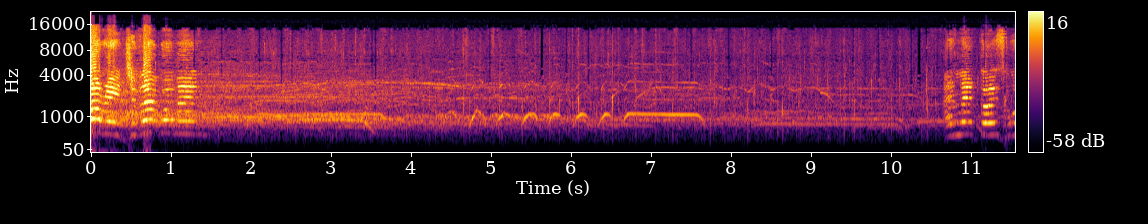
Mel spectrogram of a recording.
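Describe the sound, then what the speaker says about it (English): A large protest march crowd cheers, whoops and applauds in support of a woman, a sustained broad roar of voices and clapping that swells at the start and end, with a loud voice shouting over it. "Let me hear you cheer the courage of that woman."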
